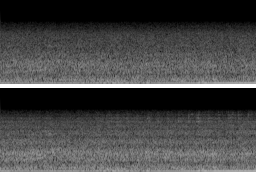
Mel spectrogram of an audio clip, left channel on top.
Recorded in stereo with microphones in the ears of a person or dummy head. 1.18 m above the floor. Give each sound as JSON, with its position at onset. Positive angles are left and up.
{"t": 0.0, "sound": "a vehicle", "side_deg": -30}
